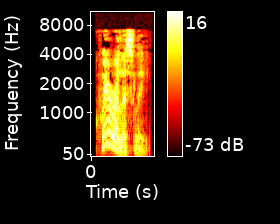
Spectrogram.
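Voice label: "querulously", British English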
